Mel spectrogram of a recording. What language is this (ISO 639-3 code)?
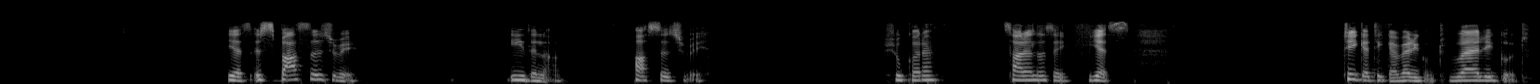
pan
